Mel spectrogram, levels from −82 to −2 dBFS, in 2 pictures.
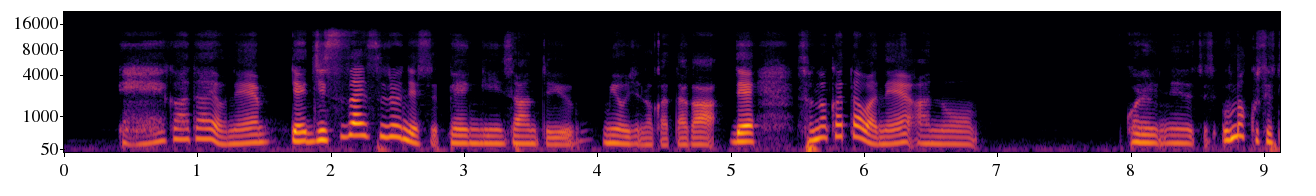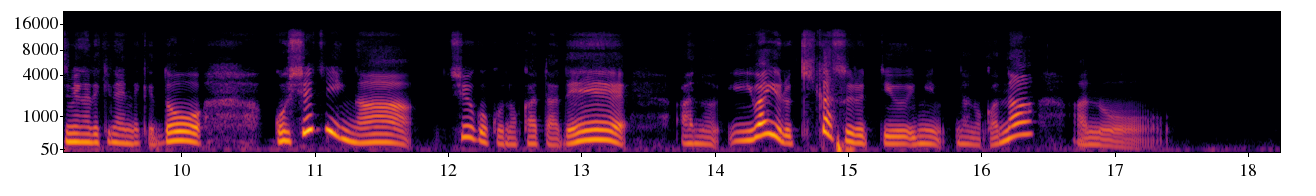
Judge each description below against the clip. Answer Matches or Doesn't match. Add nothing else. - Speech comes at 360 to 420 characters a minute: Doesn't match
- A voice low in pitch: Doesn't match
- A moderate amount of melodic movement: Doesn't match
